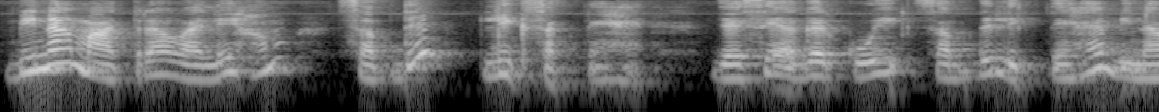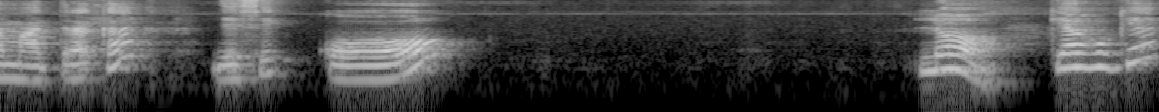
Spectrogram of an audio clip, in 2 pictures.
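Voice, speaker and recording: Woman teacher for a children's lesson: slow and drawn-out, lively sing-song pitch, sounding out syllables. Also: creaky. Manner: sing-song, rising on the example words.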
